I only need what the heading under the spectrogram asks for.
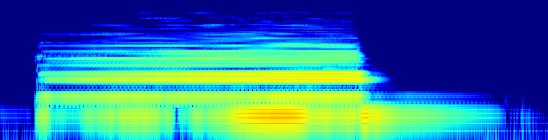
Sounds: bowed string instrument, music, musical instrument

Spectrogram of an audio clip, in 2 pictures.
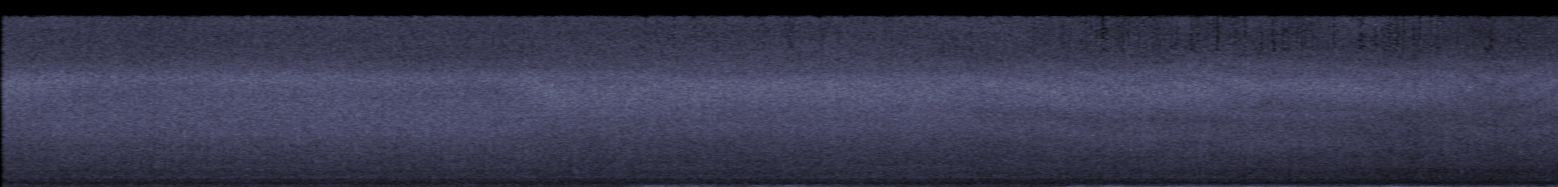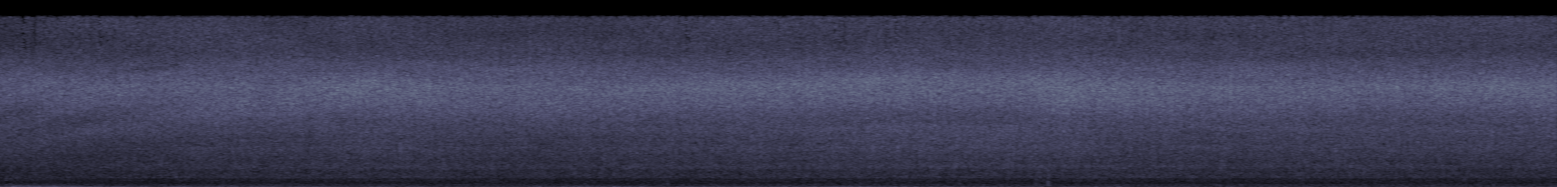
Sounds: rain, water, thunderstorm, thunder

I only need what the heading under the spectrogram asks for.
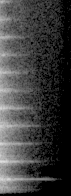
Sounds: music, musical instrument, bowed string instrument

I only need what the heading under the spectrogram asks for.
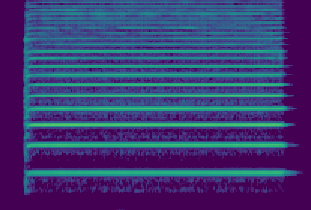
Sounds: music, musical instrument, bowed string instrument

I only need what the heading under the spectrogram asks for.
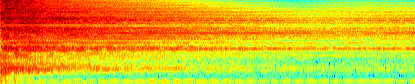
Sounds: percussion, hi-hat, musical instrument, music, cymbal

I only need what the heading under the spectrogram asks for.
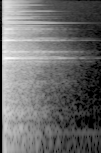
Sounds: hammer, tools

